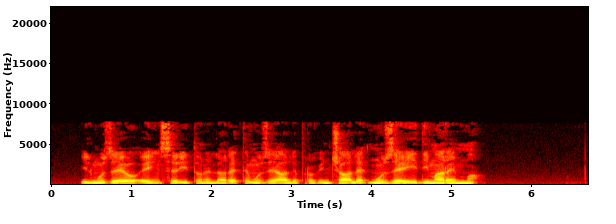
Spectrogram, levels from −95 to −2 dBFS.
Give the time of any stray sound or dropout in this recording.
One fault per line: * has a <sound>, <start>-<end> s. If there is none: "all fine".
all fine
